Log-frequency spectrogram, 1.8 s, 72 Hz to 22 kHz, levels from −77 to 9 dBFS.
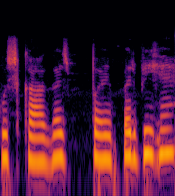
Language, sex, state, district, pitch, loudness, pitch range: Hindi, female, Jharkhand, Deoghar, 220 Hz, -15 LUFS, 210-235 Hz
